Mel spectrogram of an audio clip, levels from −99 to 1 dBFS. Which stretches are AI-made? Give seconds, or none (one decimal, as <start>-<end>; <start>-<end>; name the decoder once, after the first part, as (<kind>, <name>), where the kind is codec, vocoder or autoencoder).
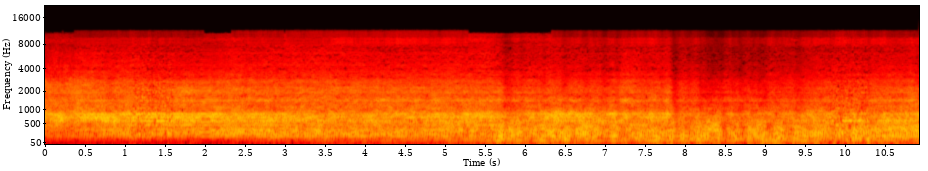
0.0-1.1 (vocoder, Vocos); 1.6-9.8; 10.3-10.9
